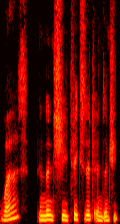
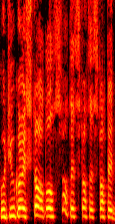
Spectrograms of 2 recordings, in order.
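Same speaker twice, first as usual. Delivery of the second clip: Larry; 6 semitones higher, 4 dB louder than usual. Retold or imitated. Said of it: "Larry's like".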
